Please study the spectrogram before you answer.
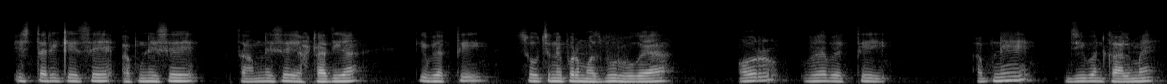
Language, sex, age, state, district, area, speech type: Hindi, male, 45-60, Rajasthan, Jodhpur, rural, spontaneous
